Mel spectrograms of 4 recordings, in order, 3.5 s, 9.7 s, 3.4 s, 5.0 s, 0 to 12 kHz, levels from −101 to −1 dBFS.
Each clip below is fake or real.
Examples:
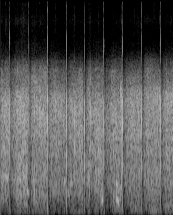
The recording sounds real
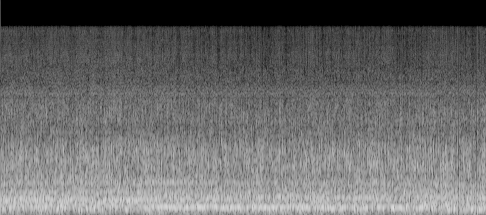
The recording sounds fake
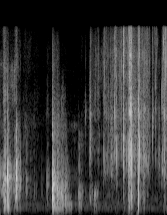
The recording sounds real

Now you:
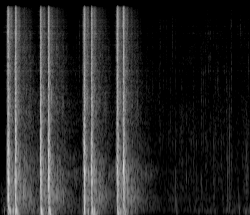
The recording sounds fake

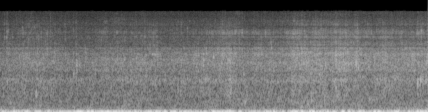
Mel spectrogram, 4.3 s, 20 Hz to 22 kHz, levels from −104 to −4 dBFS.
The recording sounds real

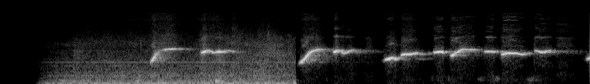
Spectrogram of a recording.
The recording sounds fake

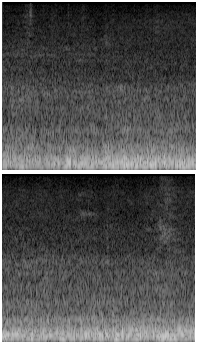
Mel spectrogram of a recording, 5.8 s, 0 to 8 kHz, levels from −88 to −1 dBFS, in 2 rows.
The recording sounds fake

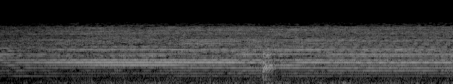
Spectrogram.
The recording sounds real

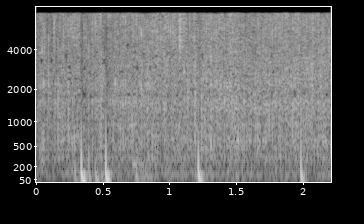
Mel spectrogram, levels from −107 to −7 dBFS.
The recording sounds real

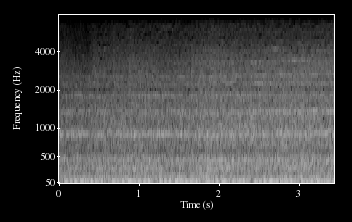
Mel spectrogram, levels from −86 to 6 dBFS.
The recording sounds real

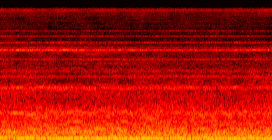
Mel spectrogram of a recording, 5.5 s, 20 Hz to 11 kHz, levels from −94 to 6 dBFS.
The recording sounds fake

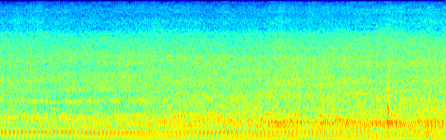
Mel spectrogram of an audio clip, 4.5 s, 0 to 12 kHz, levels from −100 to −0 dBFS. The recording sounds fake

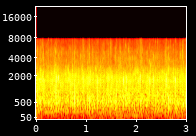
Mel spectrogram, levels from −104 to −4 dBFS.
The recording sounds fake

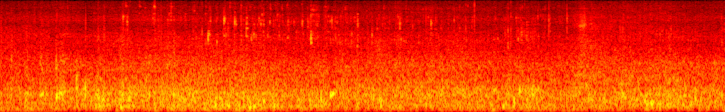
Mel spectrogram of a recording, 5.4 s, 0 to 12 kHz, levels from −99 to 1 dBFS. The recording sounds real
